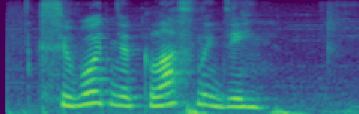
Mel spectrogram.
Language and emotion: Russian, positive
